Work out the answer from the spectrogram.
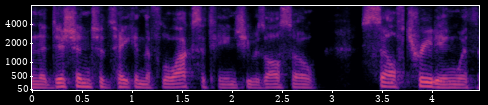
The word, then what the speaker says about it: fluoxetine: Fluoxetine.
